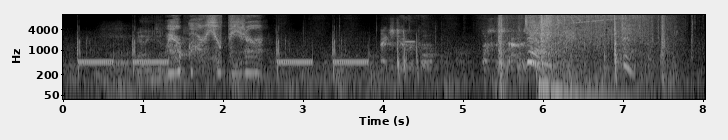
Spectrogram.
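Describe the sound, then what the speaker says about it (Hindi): A phone call rings out unanswered in Marvel's Spider-Man 2: a repeated tone pulses in short regular bursts, then gives way to a loud crash and rumbling game action. "तो पीटर फोन नहीं उठा रहा"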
